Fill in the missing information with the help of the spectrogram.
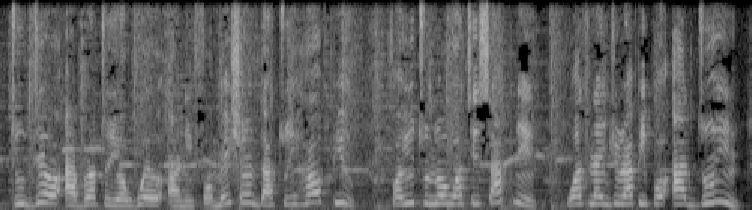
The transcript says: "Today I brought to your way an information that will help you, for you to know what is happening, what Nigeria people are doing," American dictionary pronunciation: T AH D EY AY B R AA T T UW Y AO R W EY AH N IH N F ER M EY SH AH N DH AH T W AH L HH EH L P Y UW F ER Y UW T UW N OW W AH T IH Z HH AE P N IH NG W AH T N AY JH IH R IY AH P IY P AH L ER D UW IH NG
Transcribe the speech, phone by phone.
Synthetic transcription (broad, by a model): T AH D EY AY B R AA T T UW Y AO W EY AH N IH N F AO M EY SH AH N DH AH T W AH L HH EH L P Y UW F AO Y UW T UW N OW W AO T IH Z HH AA P N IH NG W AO T N AY JH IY R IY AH P IY P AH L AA D UW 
